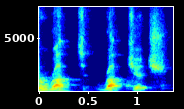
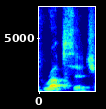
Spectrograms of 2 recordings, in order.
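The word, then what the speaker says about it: Rupcich: Rupchich, I think it's Rupsich. I keep saying it wrong.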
